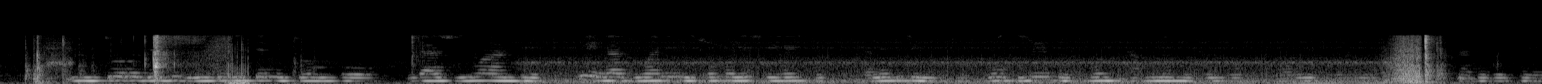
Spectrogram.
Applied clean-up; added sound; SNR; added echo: none; Fire; 5 dB; reverberation time 0.3 s.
